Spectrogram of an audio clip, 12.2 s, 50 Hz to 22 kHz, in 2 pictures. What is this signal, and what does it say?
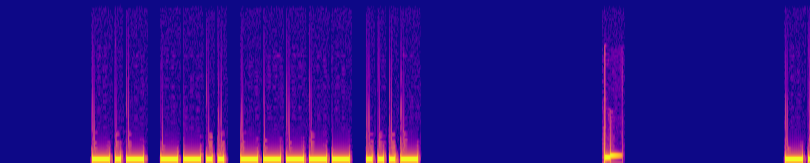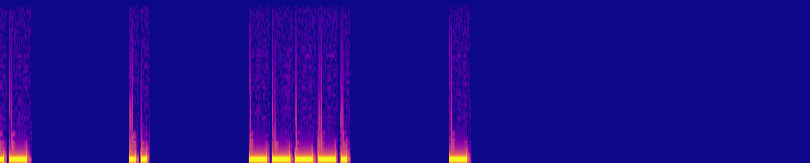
Morse code, heard as a keyed tone, about 28 wpm, spaced as for 14 wpm, 700 Hz. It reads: KZ0V KI9T
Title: USA Call Signs - 4 Characters - 6x Character Spacing - 28wpm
